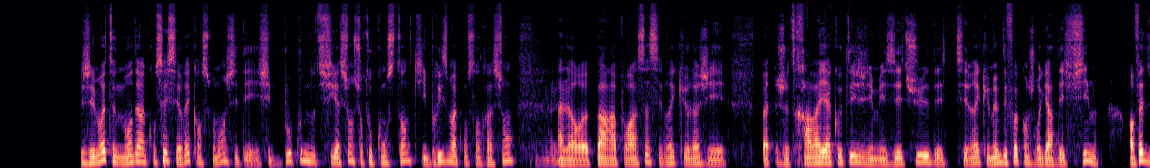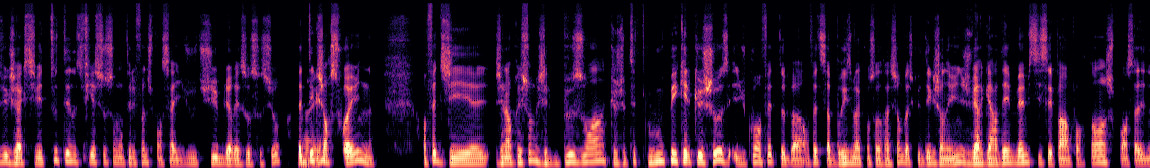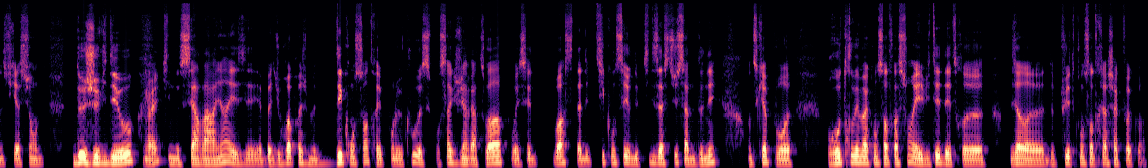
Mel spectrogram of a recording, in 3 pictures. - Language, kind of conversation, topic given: French, advice, Comment les notifications constantes nuisent-elles à ma concentration ?
- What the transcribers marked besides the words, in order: stressed: "films"; stressed: "déconcentre"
